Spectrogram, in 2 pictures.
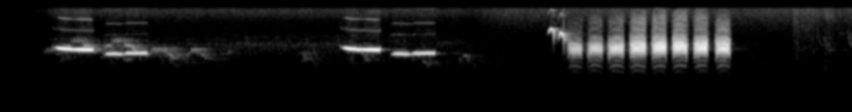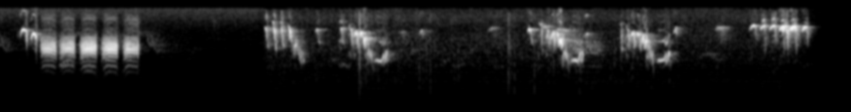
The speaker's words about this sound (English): Black-capped chickadee.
